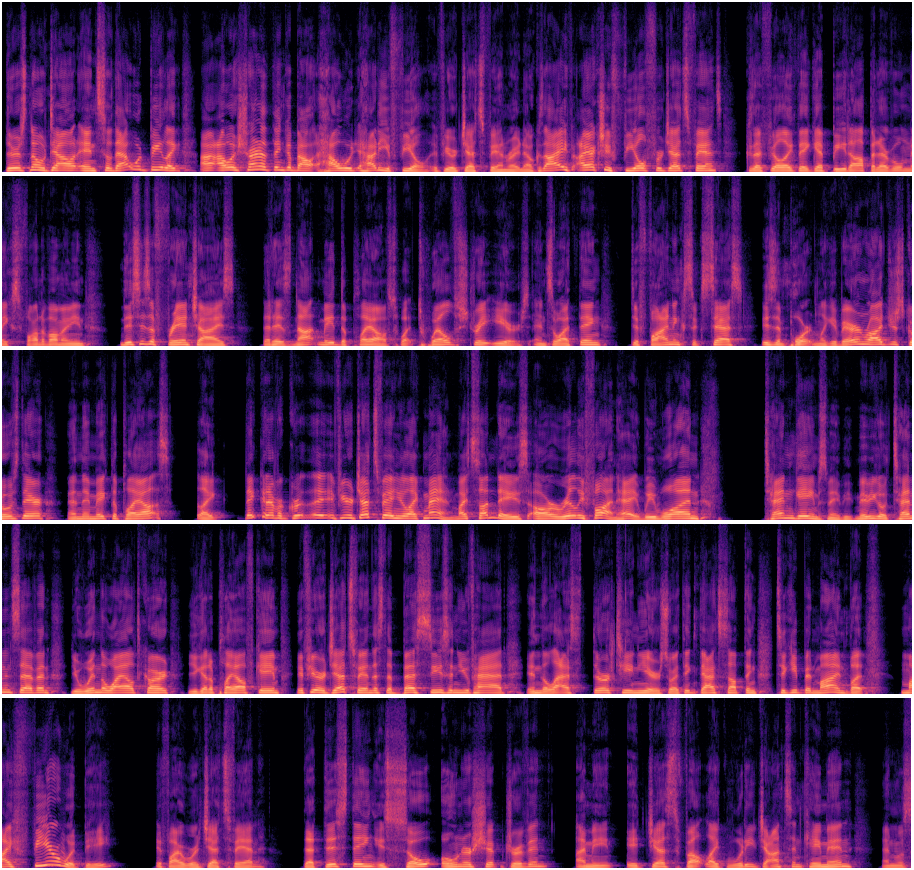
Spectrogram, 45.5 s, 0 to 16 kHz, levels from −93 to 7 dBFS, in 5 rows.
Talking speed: 240 wpm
